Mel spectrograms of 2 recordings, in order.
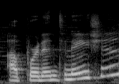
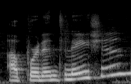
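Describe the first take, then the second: Both takes have the same delivery.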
